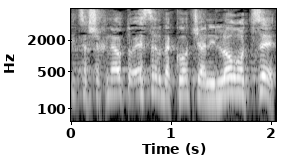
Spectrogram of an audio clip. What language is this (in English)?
Hebrew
